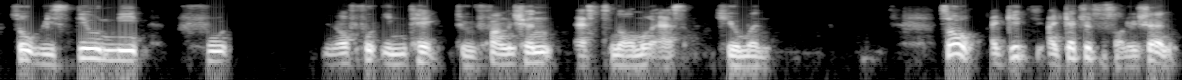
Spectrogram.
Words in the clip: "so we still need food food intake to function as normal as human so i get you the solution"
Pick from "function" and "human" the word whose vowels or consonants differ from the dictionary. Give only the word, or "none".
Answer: function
